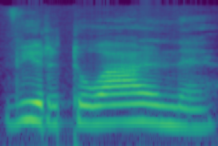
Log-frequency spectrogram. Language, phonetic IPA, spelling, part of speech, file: Polish, [ˌvʲirtuˈʷalnɨ], wirtualny, adjective, Pl-wirtualny.ogg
